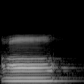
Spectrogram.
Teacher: जिन स्वरों के उच्चारण में मुख द्वार पूरा खुल जाता है उन्हें हम विवृत या ओपन कहते हैं।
